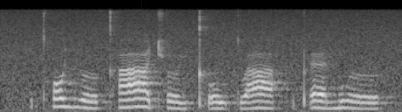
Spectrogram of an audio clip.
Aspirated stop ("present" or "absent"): present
